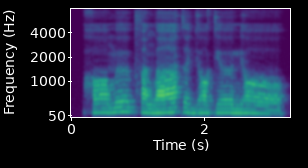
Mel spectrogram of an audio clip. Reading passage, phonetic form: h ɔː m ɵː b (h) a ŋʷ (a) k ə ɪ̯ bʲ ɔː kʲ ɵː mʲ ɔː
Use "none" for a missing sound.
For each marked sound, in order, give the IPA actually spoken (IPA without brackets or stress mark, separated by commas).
f, aː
